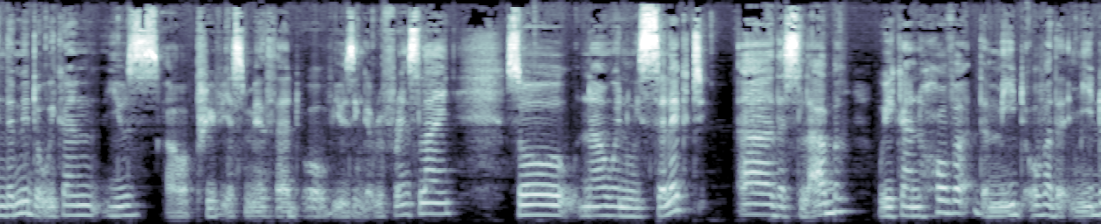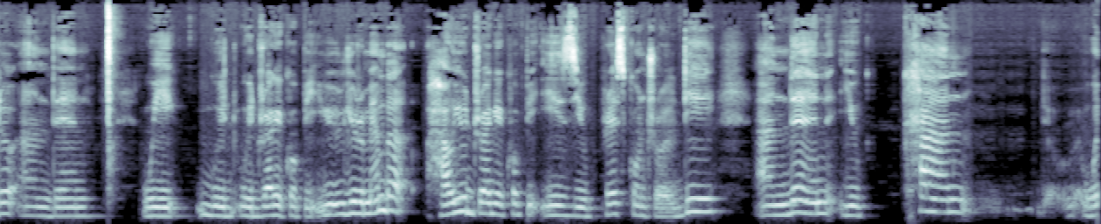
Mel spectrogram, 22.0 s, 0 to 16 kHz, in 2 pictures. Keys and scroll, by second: 4.6 Escape, 7.1 Escape, 10.0 ctrl+d, 12.6 Escape, 16.5 ctrl+d.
